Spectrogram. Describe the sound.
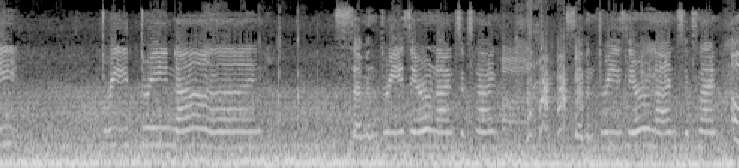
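A car driving with its window down, steady low road and wind rumble running throughout under a wavering, pitch-shifting voice that hums or sings without clear words.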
